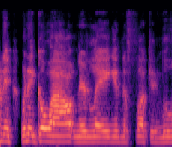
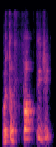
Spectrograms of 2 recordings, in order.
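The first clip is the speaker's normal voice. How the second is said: angry; 11 semitones higher than usual. Retold or imitated. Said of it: "He goes".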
